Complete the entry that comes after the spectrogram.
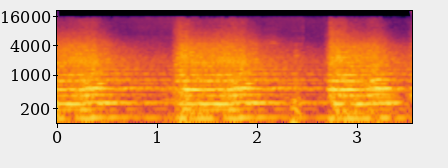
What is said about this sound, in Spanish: Pero ese disco que tienes ahí, John, ahí en el, en el tocadiscos, que es la, el cuarto movimiento de la Sinfonía del Nuevo Mundo de Dorak, a ver cómo suena.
